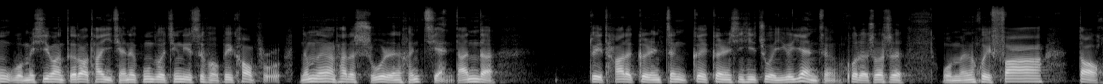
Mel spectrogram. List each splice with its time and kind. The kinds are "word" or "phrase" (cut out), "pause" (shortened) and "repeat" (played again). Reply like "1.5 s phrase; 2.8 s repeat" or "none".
2.9 s pause

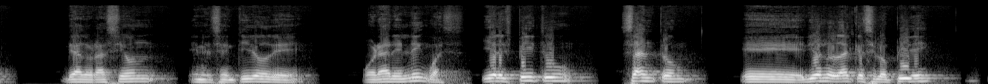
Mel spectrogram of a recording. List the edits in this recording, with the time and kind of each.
4.7 s pause

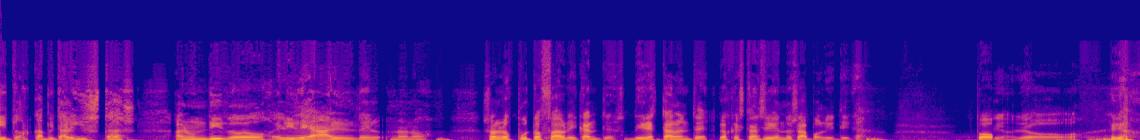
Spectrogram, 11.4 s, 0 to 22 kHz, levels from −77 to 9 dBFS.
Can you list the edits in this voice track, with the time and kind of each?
7.1 s pause; 9.9 s word

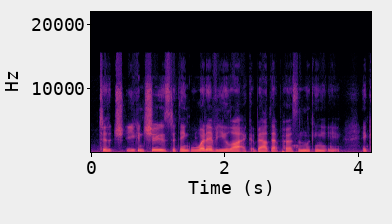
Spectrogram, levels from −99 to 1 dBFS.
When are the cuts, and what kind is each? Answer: none

